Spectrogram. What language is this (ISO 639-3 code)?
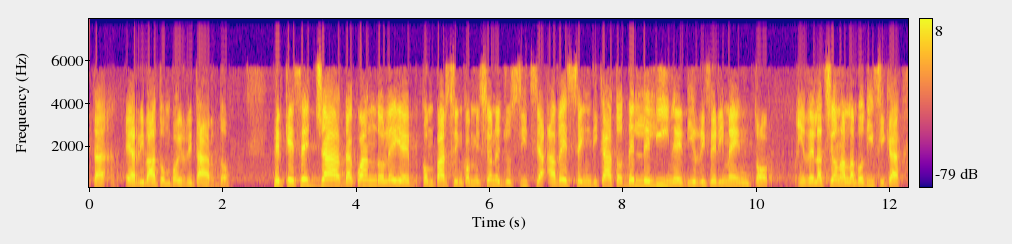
ita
